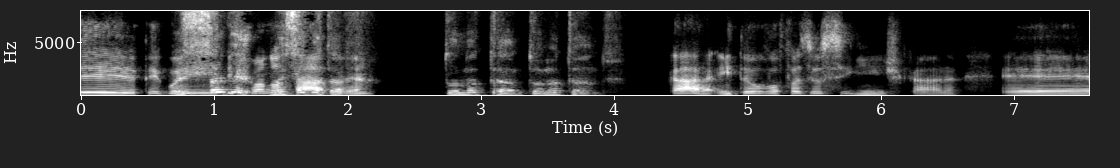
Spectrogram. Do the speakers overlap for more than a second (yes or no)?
yes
